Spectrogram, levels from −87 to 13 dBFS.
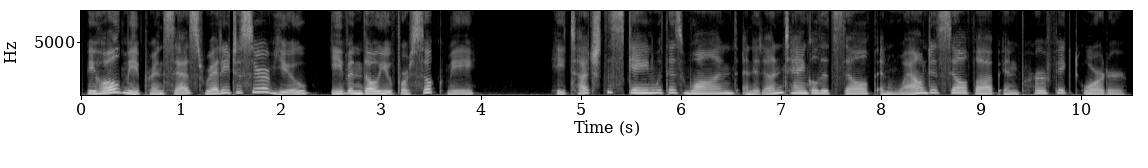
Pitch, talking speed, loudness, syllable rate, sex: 215 Hz, 170 wpm, -18 LUFS, 4.6 syllables/s, female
